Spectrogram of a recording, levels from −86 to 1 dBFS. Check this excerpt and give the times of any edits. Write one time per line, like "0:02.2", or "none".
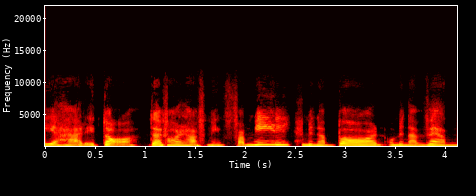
0:01.2
0:02.6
